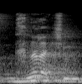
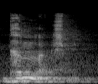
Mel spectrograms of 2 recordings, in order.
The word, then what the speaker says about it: Dhanlakshmi: I found that it's Dhanlakshmi. Normally we say Dhanalakshmi, especially in the south we say Dhanalakshmi. It's actually Dhanlakshmi.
